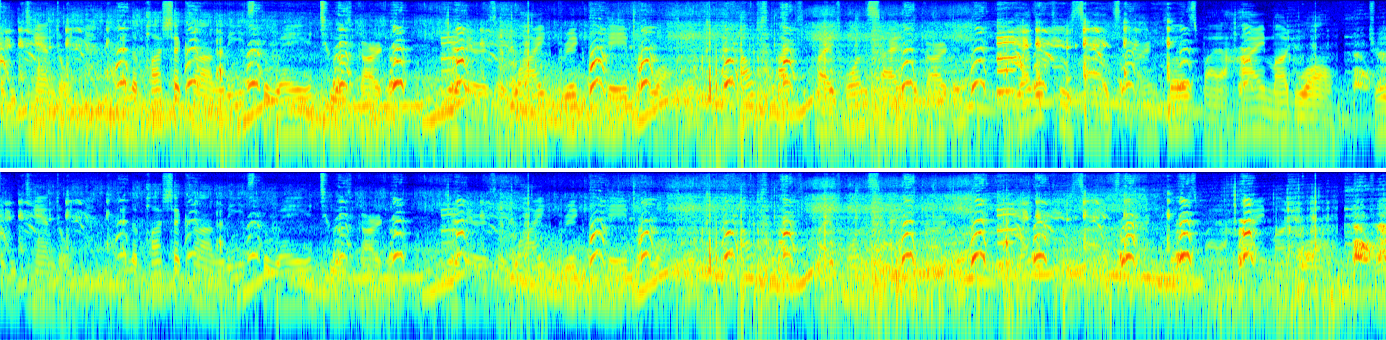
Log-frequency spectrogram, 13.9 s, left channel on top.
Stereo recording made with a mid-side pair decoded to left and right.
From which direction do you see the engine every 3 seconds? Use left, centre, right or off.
left, left, centre, right, right.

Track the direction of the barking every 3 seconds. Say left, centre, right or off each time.
left, left, centre, right, right.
